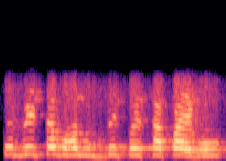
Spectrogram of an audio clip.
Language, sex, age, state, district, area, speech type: Odia, female, 45-60, Odisha, Sambalpur, rural, conversation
